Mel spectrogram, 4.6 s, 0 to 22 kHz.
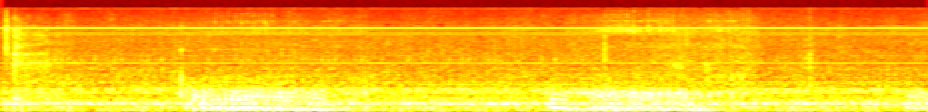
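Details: Young female domestic cat, just over 26 months old, nesting and playing in a basket indoors in Lenexa, Kansas, August 2008; low rumbling purr in two long bursts, with a woman talking softly nearby.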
